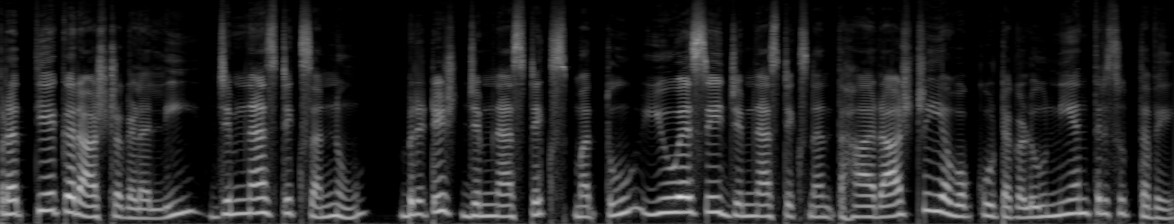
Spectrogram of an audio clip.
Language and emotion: Kannada, neutral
